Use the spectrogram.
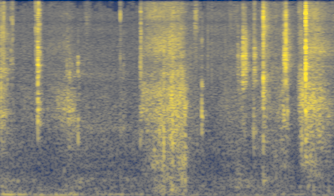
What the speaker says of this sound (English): Trying to cut it and snap it out.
